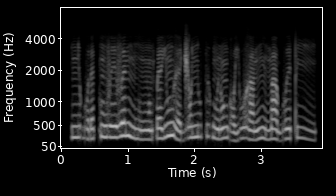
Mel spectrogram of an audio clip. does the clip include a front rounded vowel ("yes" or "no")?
no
